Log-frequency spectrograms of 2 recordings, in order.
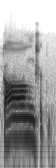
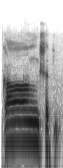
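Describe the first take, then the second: No difference in how they are said.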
